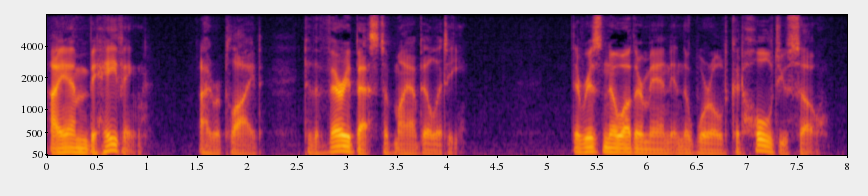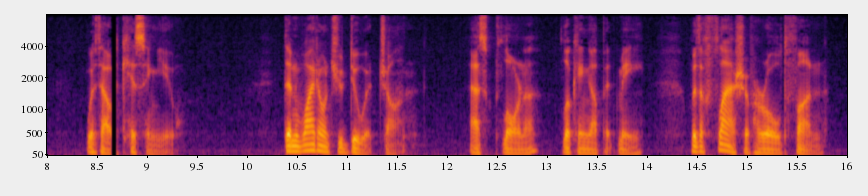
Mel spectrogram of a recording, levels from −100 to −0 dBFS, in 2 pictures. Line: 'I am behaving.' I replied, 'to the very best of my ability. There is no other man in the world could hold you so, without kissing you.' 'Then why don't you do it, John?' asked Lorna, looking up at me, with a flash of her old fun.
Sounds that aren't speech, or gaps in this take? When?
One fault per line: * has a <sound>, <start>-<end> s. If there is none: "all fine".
* has a dropout, 8.6-8.7 s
